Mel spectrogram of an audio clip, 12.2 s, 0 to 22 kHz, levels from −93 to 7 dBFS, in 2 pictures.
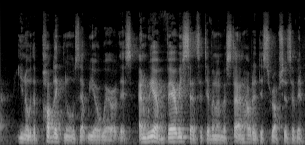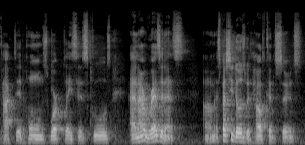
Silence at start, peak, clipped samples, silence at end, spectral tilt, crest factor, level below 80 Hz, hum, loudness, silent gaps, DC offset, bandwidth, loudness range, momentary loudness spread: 0 s; -10 dBFS; under 0.1%; 0.15 s; -4.5 dB/octave; 18 dB; -58 dBFS; none; -28 LUFS; none; under 0.1%; 15.5 kHz; 4 LU; 10 LU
